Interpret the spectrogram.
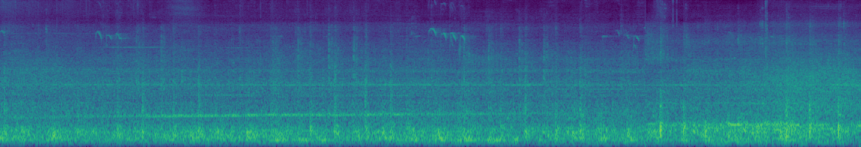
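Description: Electric passenger trains running over the multi-track approach and its points, wheels clattering over rail joints. A steady motor whine rises slightly in pitch and fades, and another train's hum comes in about nine seconds in.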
